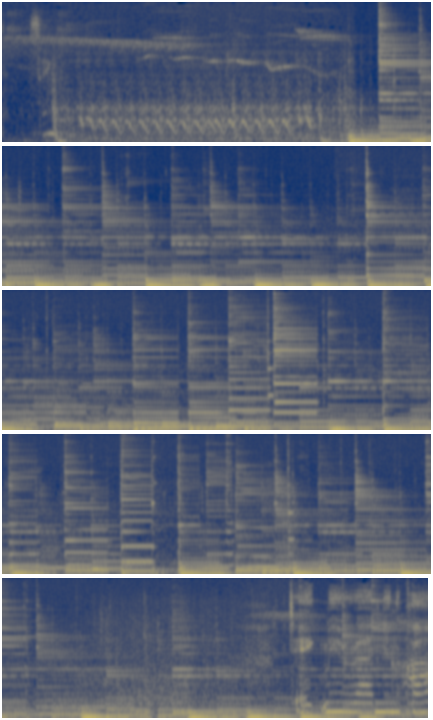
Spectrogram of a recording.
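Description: A car engine rumbles and starts up for a few seconds, then a bright, steady folk song tune kicks in and plays on at an even volume with a lively rhythm.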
